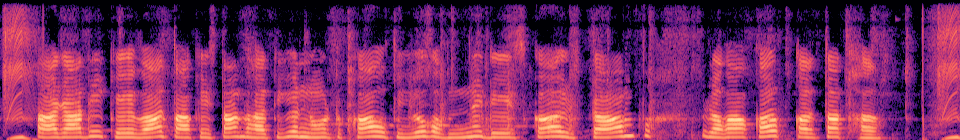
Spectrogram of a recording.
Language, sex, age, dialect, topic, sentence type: Hindi, female, 25-30, Kanauji Braj Bhasha, banking, statement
